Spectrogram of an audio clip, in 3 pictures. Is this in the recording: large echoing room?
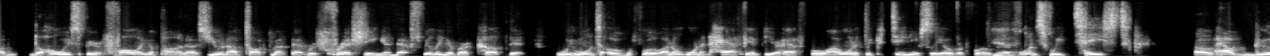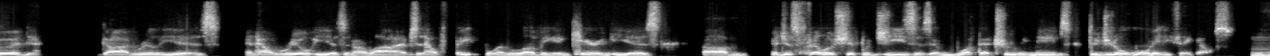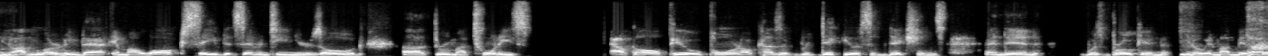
no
